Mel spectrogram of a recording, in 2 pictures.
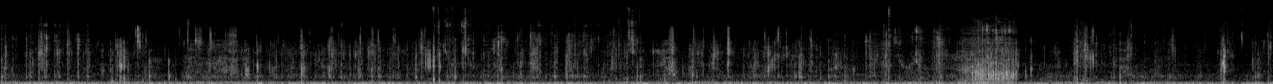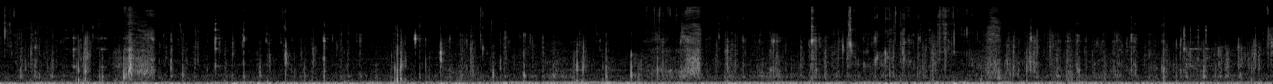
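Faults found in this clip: Bluetooth SBC bit pool drop, 0.89–4.31 s, 6.44–8.26 s, 24.38 s to end. Treble dulls, gritty quantisation noise rises, recovery between. Component: A2DP SBC encoder on a congested link; depth of loss points to bit pool falling from about 31 to about 6, near 55 kbps. Top sub-bands starved, rest coarsely quantised. Unlike a codec fallback or low-pass filter, grit accompanies the dulling and full bandwidth returns within seconds.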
